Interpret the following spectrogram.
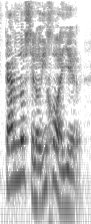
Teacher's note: son palabras átonas que suenan con menos fuerza Así que cuando hablamos las juntamos con dijo como si fuera una sola palabra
